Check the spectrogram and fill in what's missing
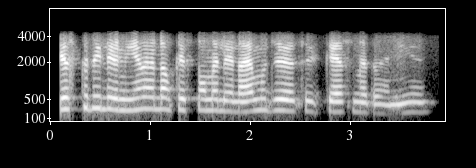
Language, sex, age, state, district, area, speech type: Hindi, female, 30-45, Rajasthan, Karauli, rural, conversation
